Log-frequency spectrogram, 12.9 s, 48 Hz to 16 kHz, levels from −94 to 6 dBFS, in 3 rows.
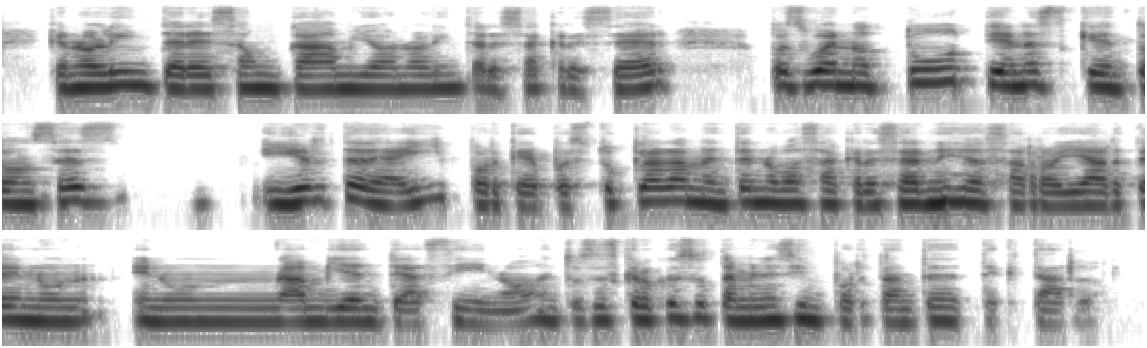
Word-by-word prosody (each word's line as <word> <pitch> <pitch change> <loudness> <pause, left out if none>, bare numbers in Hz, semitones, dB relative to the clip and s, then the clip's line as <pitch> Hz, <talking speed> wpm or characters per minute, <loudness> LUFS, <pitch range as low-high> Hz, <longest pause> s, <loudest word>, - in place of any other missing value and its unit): que - - -5
no 195 +1 +6
le 200 +2 +4
interesa 190 -3 0
un 190 0 +3
cambio, 180 0 0
no 185 - -2
le 185 - -1
interesa 190 0 -5
crecer. 180 +5 -3 0.3
Pues, 215 -2 -2
bueno, 210 -3 +5
tú 250 +3 0
tienes 220 -2 +3
que 205 - 0
entonces, 195 +4 0 0.5
irte 215 +5 +3
de 195 - +3
ahí 200 +8 -2
porque, 175 -2 -2
pues, 160 - -8
tú 200 - -5
claramente 215 -2 +2
no 200 - +4
vas 195 0 -1
a 190 - 0
crecer 180 +1 +1
ni 200 +2 +7
desarrollarte 180 -1 0
en 190 -1 +3
un 180 0 -4
en 185 -2 -2
un 175 0 -3
ambiente 175 -1 0
así, 160 +1 -8
¿no? 155 +4 -8
Entonces 185 0 -5
creo 195 -2 0
que 220 - -1
eso 215 +1 -4
también 185 -1 +1
es 190 +1 +2
importante 170 -2 -2
detectarlo. 185 - -9
190 Hz, 205 wpm, -22 LUFS, 175-205 Hz, 0.5 s, ni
